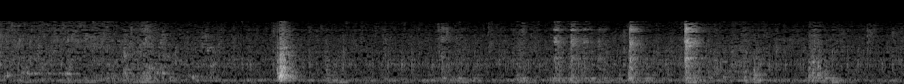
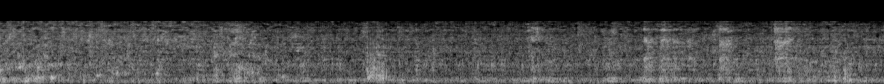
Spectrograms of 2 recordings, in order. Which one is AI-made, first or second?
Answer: second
